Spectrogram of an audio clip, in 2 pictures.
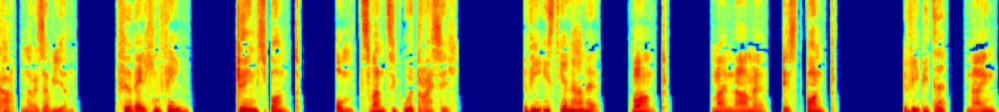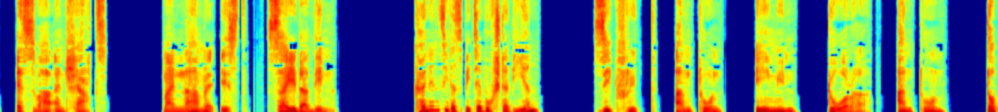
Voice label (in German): Am Telefon; Deutschkurs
